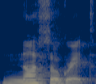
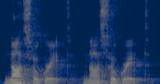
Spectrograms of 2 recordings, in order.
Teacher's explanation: So that's a glottal T, and we kind of drop it all together, so it kind of becomes not so great, but not so great, not so great.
